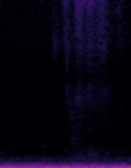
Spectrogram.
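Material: Nothing is struck.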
